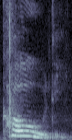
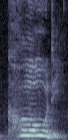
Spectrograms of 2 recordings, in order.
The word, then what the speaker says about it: Kodi: natural speech way right like Cody right so we emphasize yeah that's you that emphasize the first syllable right so the second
